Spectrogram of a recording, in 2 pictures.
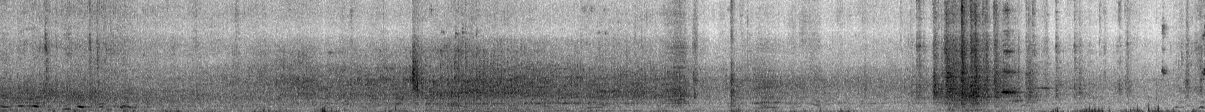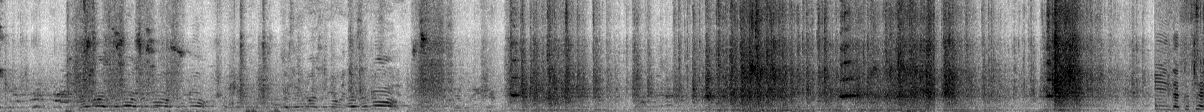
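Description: Indistinct voices over street noise, with a steady rushing noise through the first several seconds.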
